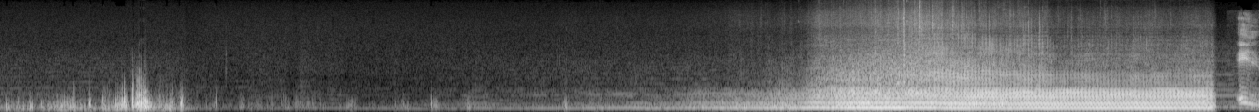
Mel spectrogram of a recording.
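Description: Kia rally car's engine approaching on a gravel stage, growing louder from about halfway and running loud at high, steady revs as it comes close near the end.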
